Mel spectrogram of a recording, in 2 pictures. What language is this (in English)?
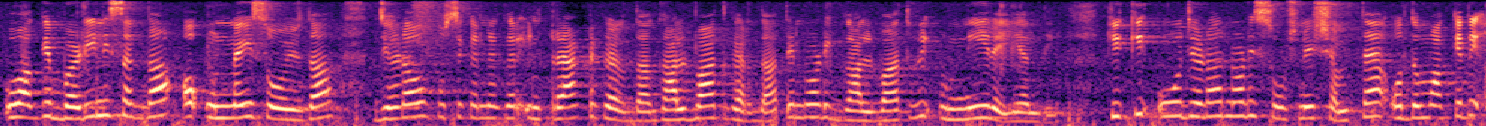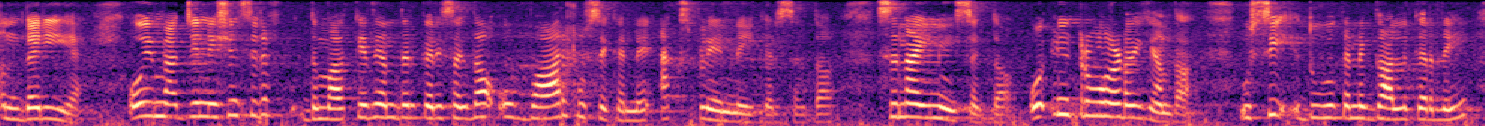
Dogri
